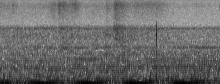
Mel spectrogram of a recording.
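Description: Steady, loud low hum and rumble of background room noise, with two faint ticks in the second half.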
